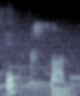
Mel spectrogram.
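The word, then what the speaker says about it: 奥さん: Y la esposa sería oksan. Oksan, que sería escrito okusan, pero oksan, que la U antes de la S se omite.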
